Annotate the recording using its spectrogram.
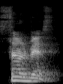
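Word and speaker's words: service: Of social সার্ভিস, উচ্চারণ করে খেয়াল করুন, সার্ভিস, সার্ভিস, এইটা এটাও কিন্তু সাউন্ড দ্রুত বলতে হবে, সার্ভিস, এটা কিন্তু সার্ভিস, এবং এই ই উচ্চারণটা কিছুটা একারের মতো হবে, সার্ভিস।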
